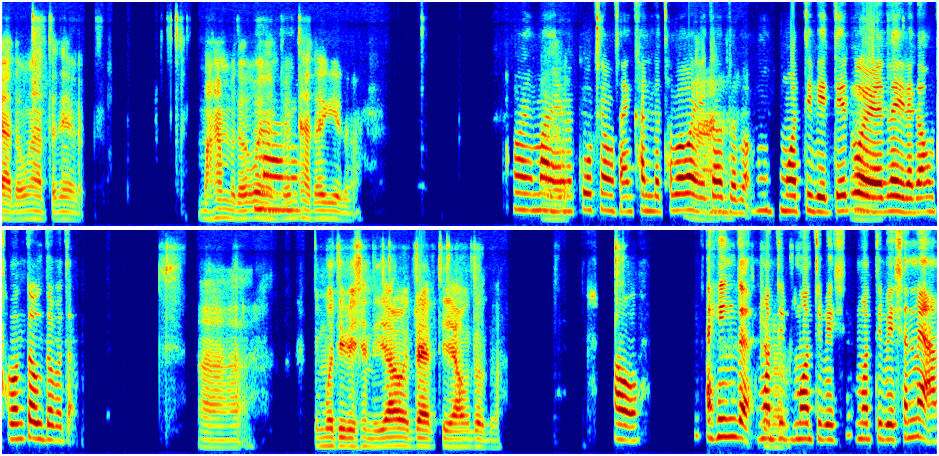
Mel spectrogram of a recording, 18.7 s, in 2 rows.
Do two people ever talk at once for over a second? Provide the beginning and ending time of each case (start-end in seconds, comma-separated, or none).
none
